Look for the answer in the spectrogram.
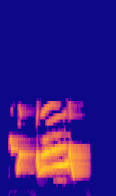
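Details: European goldfinch singing a clean song: a high, clear phrase of sliding whistled notes, a short opening burst and then a longer bright note with a downward twist. Silent background.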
